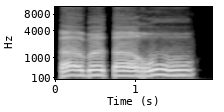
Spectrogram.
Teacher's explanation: Huruf ba sukun qalqalah sughra. Kita lantunkan dengan keadaan yang tidak terlalu menonjol sangat. Cukup kita lalu je.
